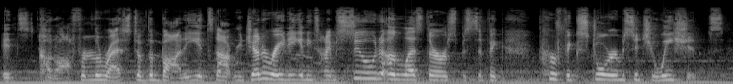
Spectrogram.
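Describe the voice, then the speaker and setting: A woman's voice: medium pitch, normal speed, few pauses, faint music behind, close to an everyday voice. Woman acting a male kaiju, mid-range voice, dismissive, sarcastic, callous, coolly menacing, audio drama. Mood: matter-of-fact.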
